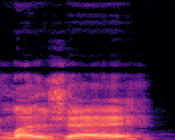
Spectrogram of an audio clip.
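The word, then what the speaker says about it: Léger: First off, I love that you called it Leisure. There, it's Canadian. It's probably got some French to it. – It's Leger. I think is how they pronounce it.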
